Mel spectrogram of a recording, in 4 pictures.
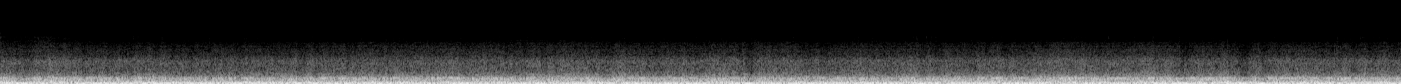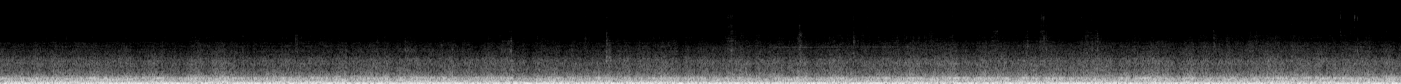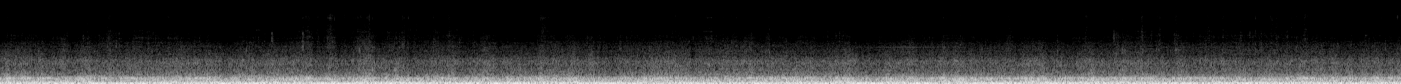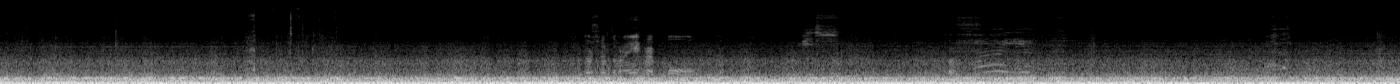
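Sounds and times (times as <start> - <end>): car tyre and road noise: 0.0 - 56.0.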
